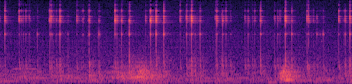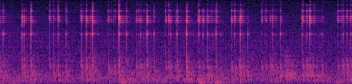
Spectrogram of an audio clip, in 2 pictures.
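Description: Fingernails tap and scratch on the ribbed sides of an empty, medium-sized clear glass jar. Many quick, bright clicks with almost no ring form an irregular patter, broken by brief softer scraping rasps.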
